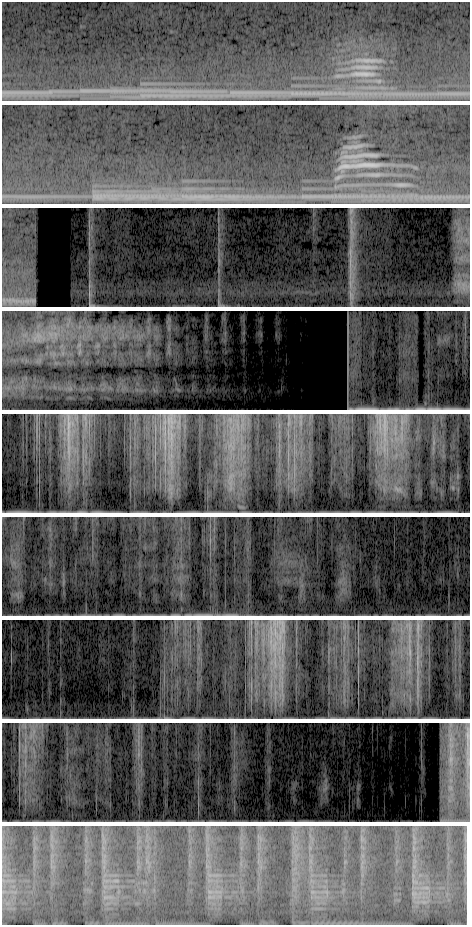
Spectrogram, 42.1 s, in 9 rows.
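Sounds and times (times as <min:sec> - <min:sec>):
cat crunching chewing stick: 0:18.8 - 0:37.1.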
